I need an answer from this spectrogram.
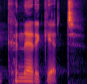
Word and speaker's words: Connecticut: for connecticut the state which is spelled connecticut but we say connecticut next is you can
